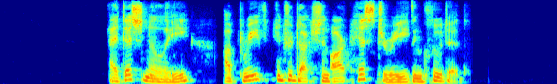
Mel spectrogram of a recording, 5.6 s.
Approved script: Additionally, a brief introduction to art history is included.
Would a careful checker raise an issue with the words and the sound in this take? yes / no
yes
